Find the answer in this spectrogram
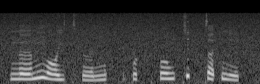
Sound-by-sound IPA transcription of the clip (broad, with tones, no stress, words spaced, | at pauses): ŋœː˨˥mŋɔː˨jt̪ʰɵ˨˧n | pʊ˨k̚ pʰo˨˧wkɪ˥k̚ t̪ɐ˨˥t̚ŋɪ˨k̚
